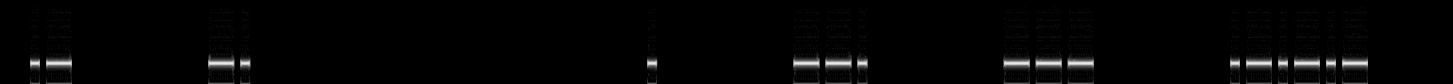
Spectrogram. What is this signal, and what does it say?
Morse code, heard as a keyed tone, about 15 wpm, spaced as for 5 wpm, 1000 Hz. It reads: AN EGO.
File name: 5wpm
